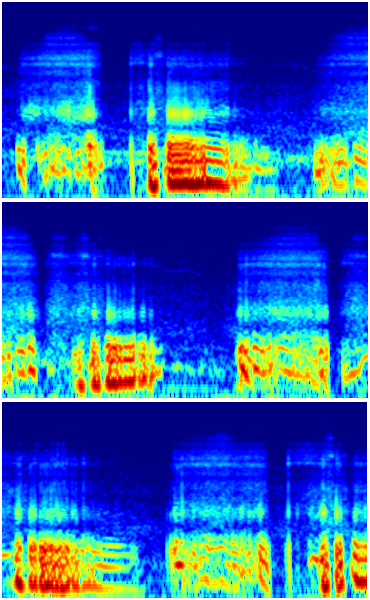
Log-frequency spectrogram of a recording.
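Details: English bulldog snoring while sleeping: heavy, throaty rumbles roughly every two to three seconds, each breath rough and vibrating, with soft gaps between.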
